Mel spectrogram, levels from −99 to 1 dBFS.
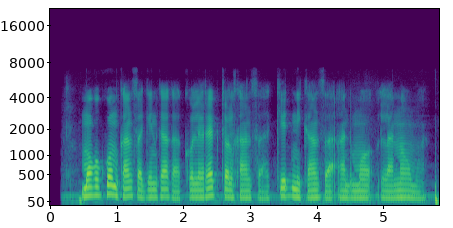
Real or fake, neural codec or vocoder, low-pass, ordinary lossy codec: real; none; 7.2 kHz; none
